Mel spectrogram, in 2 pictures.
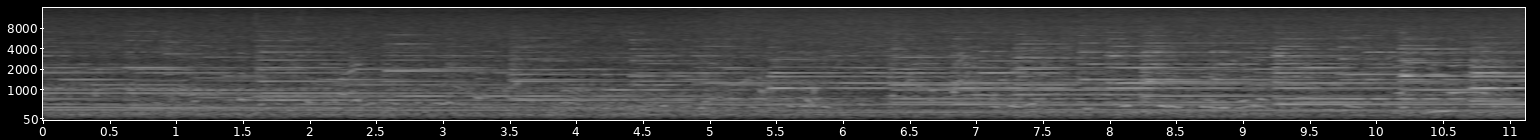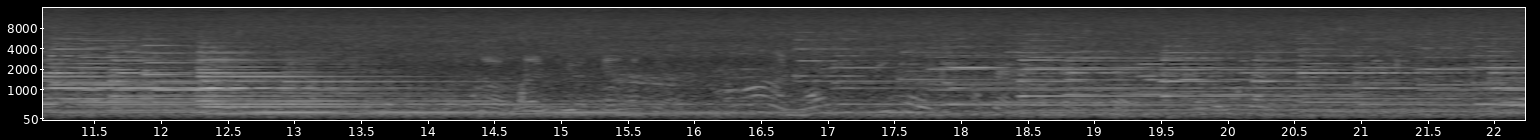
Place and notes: University of California, Berkeley, Berkeley, CA - Campanille chimes
Noone Berkeley time.
Berkeley, CA, USA, 7 August, 12:00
